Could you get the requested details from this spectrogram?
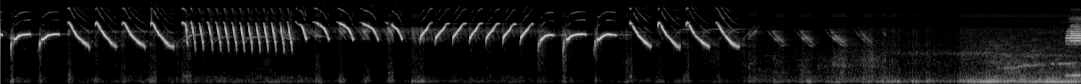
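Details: Champion canaries, kept for song training, sing a run of repeated downslurred whistles, then a quick rattling trill, then more falling whistles. The song fades after about seven seconds, leaving faint low noise.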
